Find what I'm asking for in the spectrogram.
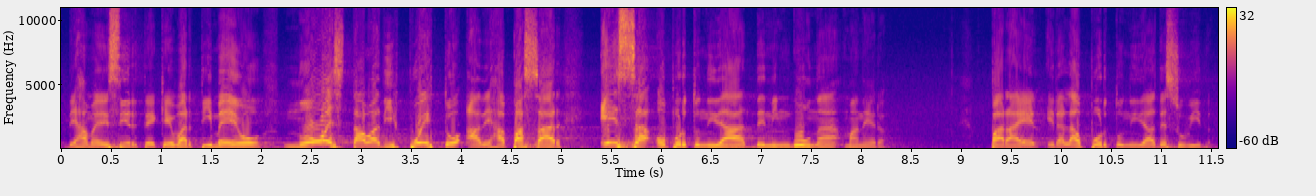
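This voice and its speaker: Man, Colombian accent, pastor preaching, fairly high voice, lingering church reverb. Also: measured pace. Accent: Colombian Spanish. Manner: explanatory, addresses listeners directly, repeats phrases for emphasis. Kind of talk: sermon. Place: church hall. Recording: long reverb of a church hall.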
